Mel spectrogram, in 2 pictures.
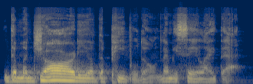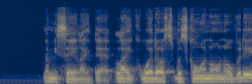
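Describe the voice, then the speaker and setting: A man's voice: on the low side, mellow, husky. A man hosting a casual commentary talk, rambling with many restarts and fillers. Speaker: podcast host.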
